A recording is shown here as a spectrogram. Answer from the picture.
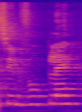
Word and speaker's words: s'il vous plaît: Mas você não ouve o S do vous, você não ouve o T do plaît, né? S'il vous plaît, você não ouve isso.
